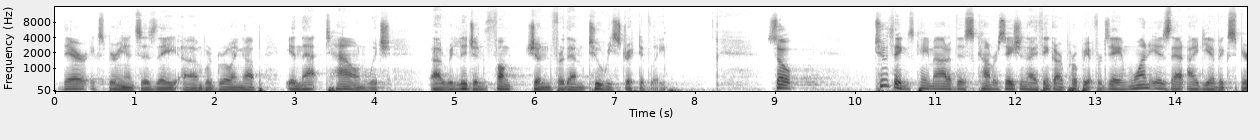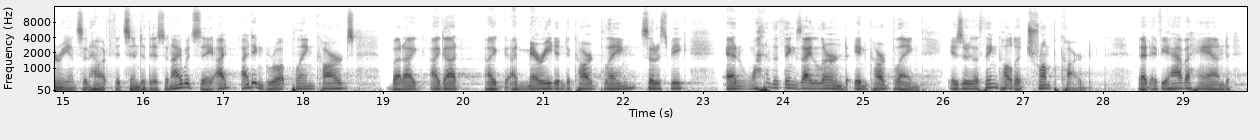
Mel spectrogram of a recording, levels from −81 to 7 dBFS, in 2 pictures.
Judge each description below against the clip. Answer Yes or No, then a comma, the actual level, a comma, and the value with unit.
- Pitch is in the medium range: No, low, 105 Hz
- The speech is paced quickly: No, average, 190 wpm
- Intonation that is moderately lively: Yes, average, 4.6 semitones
